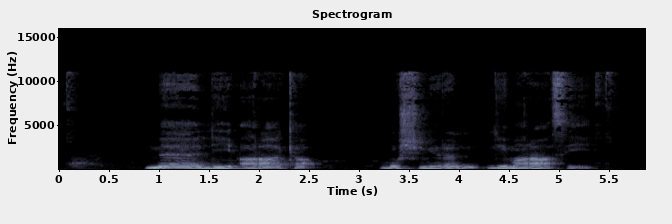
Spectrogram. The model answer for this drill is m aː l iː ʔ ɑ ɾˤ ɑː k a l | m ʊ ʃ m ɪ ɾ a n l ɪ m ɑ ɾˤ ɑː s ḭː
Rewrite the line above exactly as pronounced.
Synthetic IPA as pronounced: m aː l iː ʔ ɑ ɾˤ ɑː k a | m ʊ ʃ m ɪ ɾ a n l ɪ m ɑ ɾˤ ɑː s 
